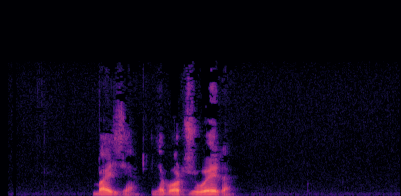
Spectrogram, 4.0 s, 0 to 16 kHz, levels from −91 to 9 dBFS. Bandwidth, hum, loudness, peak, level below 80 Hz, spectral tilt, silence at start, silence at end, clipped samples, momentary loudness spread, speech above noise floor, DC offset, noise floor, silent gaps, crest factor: 10.5 kHz; none; -24 LUFS; -6 dBFS; -58 dBFS; -5.5 dB/octave; 0.95 s; 1.7 s; under 0.1%; 16 LU; 45 dB; under 0.1%; -69 dBFS; none; 22 dB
